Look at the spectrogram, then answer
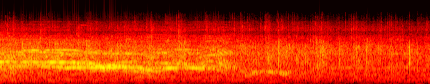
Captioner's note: cheering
